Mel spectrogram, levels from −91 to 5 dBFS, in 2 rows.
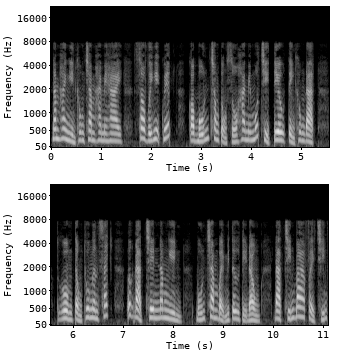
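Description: Right through the speech there's a rough, grainy texture, with noise filling the gaps between harmonics. That's likely low-delay AAC compression: its short frames blur pitch detail, and the plainly audible damage fits a bitrate of around 32 kbps.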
